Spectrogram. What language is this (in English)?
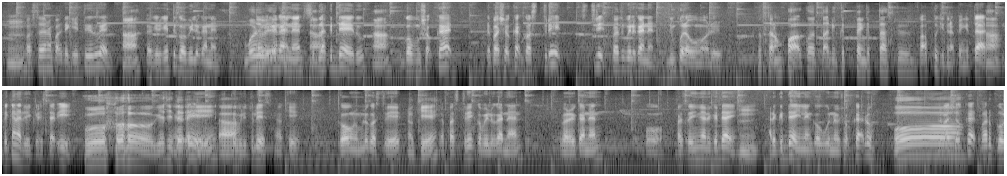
Malay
